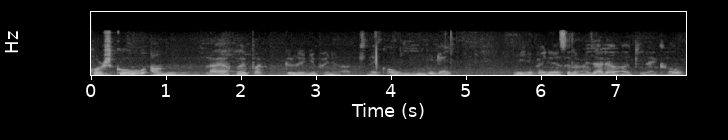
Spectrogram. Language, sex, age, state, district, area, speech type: Bodo, female, 18-30, Assam, Chirang, rural, spontaneous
